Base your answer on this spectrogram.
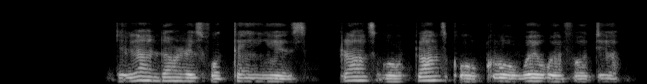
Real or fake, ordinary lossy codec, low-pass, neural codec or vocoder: fake; MP3, 64 kbps; 7.2 kHz; codec, 16 kHz, 2 kbps, FreqCodec, smaller model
